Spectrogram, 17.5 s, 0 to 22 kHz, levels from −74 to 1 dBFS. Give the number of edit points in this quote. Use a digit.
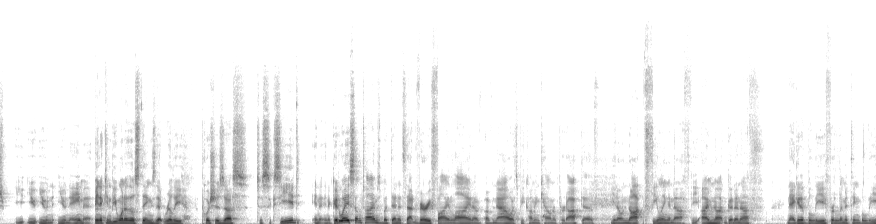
2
